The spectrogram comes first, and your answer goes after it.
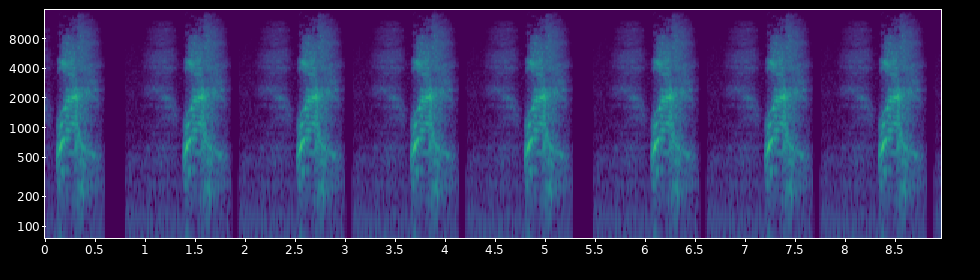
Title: - 특이한 재채기 소리 ( 30번 연속 )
